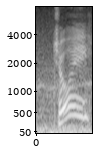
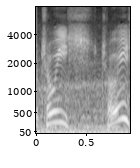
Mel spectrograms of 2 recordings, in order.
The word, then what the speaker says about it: Choix: I said, Joy? He's like, no, Choix, Sinaloa.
